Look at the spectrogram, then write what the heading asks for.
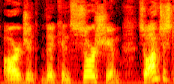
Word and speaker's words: Argent: The Consortium: some people pronounce it arjun the consortium some people pronounce it argent the consortium so i'm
